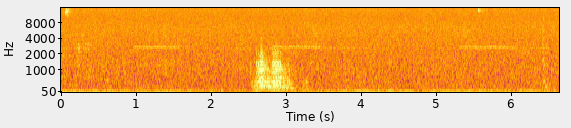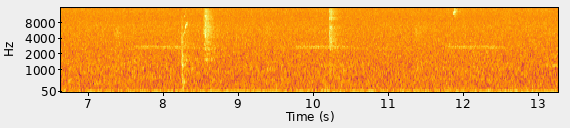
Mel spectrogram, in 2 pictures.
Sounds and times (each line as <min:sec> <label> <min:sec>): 0:02.5 doors 0:03.5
